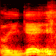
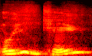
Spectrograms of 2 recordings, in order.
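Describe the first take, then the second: First: Plain question, louder lift at the end; straight question. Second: High, rising incredulous question; mocking disbelief. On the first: Retold or imitated. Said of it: "No, I'm asking a question". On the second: Imitating a man questioning another, high and incredulous. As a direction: ask it high, as a jokey accusation. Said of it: "just how the tone you say it".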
